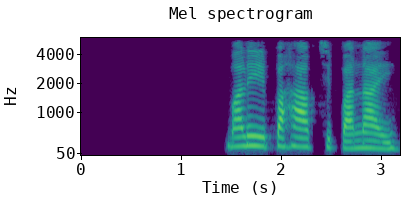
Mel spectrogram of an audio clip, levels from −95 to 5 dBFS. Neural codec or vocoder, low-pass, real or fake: none; 5.4 kHz; real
